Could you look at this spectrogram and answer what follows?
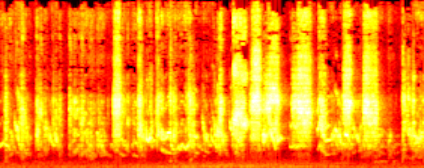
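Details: Budgerigars, a breeding pair of Australian parrots kept with their family, give dense, rapid high chirps and scratchy warbles in overlapping bursts with short gaps between them.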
